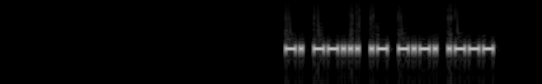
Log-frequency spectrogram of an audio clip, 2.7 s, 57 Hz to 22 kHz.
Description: Morse code, heard as a keyed tone, about 68 wpm, 700 Hz. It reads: N7ACJ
